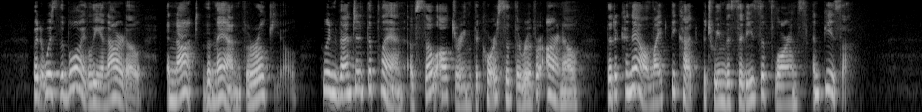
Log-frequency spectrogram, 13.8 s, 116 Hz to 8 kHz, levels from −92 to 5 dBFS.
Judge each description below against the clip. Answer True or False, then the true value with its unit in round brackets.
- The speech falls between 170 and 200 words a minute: False (160 wpm)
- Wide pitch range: True (6.3 semitones)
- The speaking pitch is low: False (215 Hz)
